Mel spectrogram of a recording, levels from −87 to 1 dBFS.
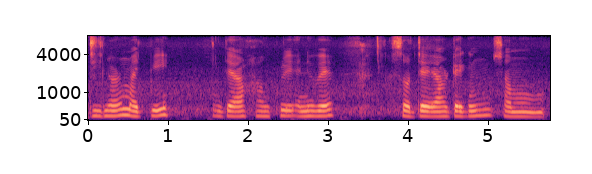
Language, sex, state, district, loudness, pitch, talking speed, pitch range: Nagamese, female, Nagaland, Dimapur, -20 LUFS, 175 Hz, 60 wpm, 170-185 Hz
